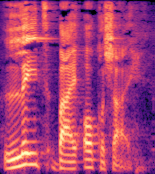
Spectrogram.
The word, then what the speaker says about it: Latebiokoshi: If you can't pronounce the second one, it's late by Okoshai. Late by Okoshai. That sounds better, isn't it? Yes. But it's the same as Latebi Okoshi. Yes, but it's late by Okoshai.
